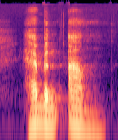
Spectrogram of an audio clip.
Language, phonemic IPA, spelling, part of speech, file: Dutch, /ˈhɛbə(n) ˈan/, hebben aan, verb, Nl-hebben aan.ogg
- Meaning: inflection of aanhebben: 1. plural present indicative 2. plural present subjunctive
